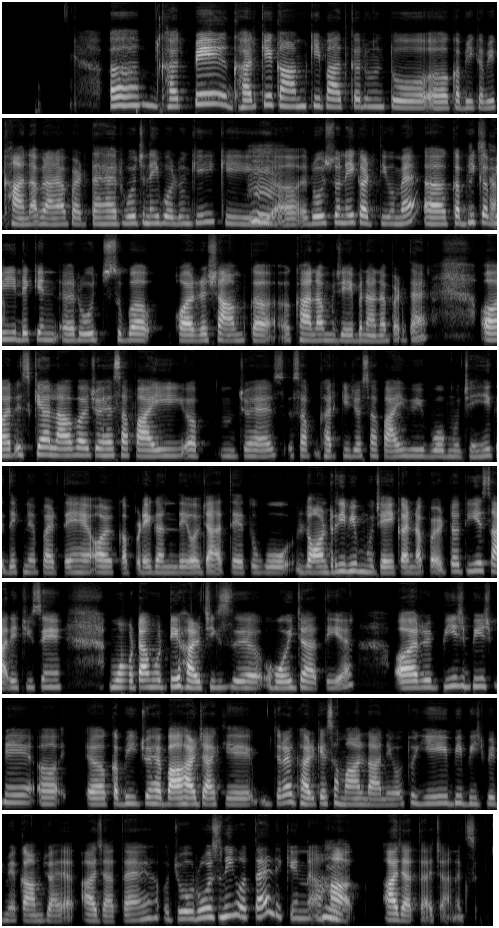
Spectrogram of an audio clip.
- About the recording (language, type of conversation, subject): Hindi, advice, काम के तनाव के कारण मुझे रातभर चिंता रहती है और नींद नहीं आती, क्या करूँ?
- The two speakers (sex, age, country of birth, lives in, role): female, 25-29, India, India, advisor; female, 35-39, India, India, user
- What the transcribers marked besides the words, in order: tapping; "ही" said as "हिक"; in English: "लॉन्ड्री"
